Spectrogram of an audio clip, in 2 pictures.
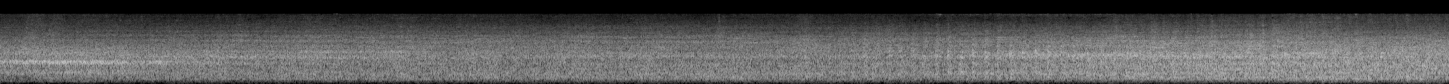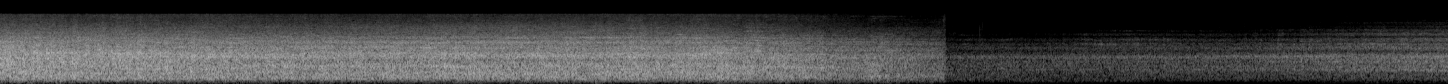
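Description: A long intermodal freight train's wagons rolling past close by: a steady, loud noise of steel wheels on the rails. Near the end the noise cuts off suddenly, leaving the quieter sound of a distant electric-hauled freight train approaching and growing louder.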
